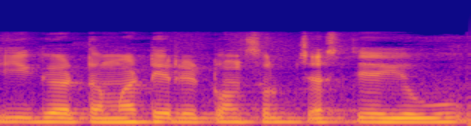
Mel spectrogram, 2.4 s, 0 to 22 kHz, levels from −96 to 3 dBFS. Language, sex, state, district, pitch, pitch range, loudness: Kannada, male, Karnataka, Belgaum, 135 Hz, 130-135 Hz, -18 LUFS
